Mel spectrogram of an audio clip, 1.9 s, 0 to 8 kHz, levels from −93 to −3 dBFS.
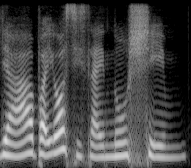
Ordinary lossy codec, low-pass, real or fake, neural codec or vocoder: none; 7.2 kHz; fake; codec, 24 kHz, 0.9 kbps, DualCodec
